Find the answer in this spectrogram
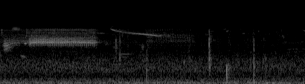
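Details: Soaring chicken hawk at Brick Pond, Elmira, New York, giving a loud, drawn-out high scream held for nearly a second, then a thinner descending squeal, with scattered clicks and faint rumble after.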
